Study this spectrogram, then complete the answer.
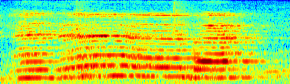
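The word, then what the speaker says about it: عَذَابًا: Ada alif bertemu dengan huruf za. Jadi sebelumnya ada huruf za fathah ya. Jadi bacanya azaban.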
